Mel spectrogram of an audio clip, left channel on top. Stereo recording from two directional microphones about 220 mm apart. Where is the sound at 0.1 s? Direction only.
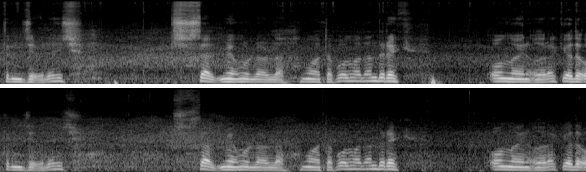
10° left (ahead or behind).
